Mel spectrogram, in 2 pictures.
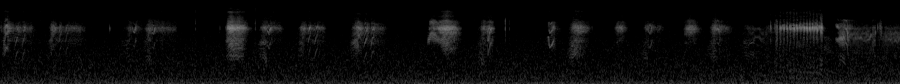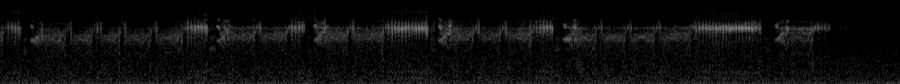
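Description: Birds calling: a quick series of short, high chirps, then longer buzzy, chattering phrases, stopping near the end.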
